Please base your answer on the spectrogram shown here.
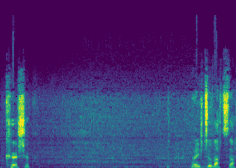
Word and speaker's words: Kershope: e kers I mean I would say Cur hope but the Scottish pronounced it kers now you do that's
